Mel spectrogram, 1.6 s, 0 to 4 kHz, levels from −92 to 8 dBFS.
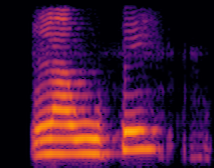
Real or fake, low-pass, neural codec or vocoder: real; 3.6 kHz; none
